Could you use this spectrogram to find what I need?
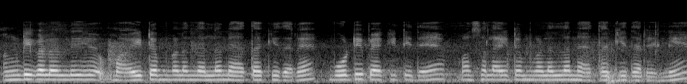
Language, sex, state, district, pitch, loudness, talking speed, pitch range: Kannada, female, Karnataka, Raichur, 210 Hz, -16 LUFS, 80 wpm, 200-215 Hz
